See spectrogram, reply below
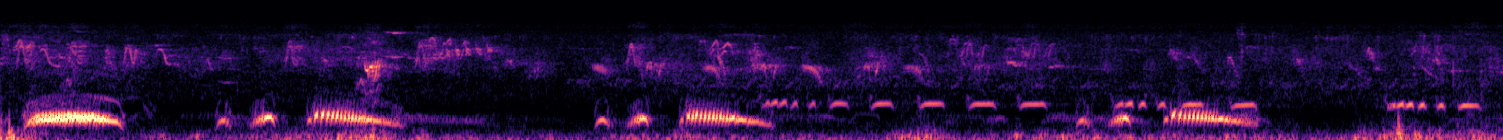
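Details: Competition Zebra dove cooing for points: several rolling coos in short groups, with a rapid string of small higher notes from another bird partway through, against steady outdoor hum.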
